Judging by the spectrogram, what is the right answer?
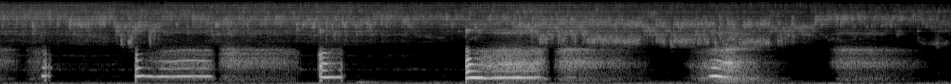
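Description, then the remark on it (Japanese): A person urinates, the stream splashing in a steady hissing patter, breaking off and resuming several times in uneven bursts, with no voices. “だっておしっこだよ。流さないとダメ。”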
